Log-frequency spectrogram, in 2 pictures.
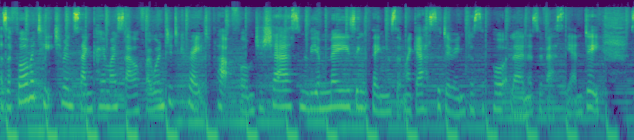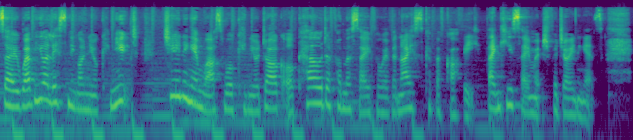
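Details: Adult woman speaking; Normal fluent speech.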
